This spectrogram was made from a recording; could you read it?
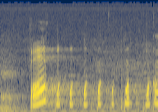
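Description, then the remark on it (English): A person's voice imitates a chicken: one loud squawk, then a quick, even run of about eight short clucks, fairly loud, with no other talking. “You are a chicken.”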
